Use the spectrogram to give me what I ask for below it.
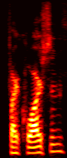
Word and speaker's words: Farquharson: Farquharson, yes.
